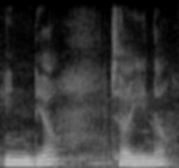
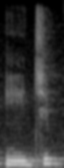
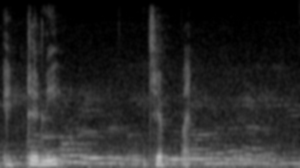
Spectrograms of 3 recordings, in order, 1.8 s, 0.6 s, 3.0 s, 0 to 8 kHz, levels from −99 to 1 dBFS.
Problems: low volume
